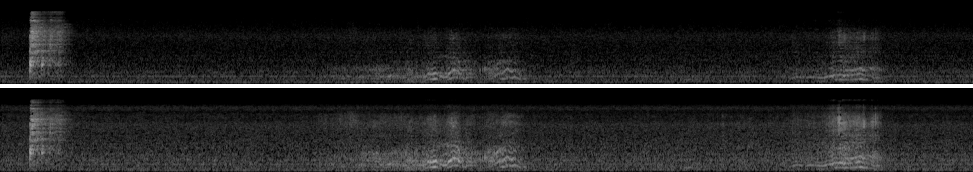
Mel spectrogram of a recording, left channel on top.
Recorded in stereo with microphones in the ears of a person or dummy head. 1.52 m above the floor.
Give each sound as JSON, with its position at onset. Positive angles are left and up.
{"t": 0.3, "sound": "dishes clattering", "side_deg": 5, "distance_m": 0.6}
{"t": 3.2, "sound": "a zipper", "side_deg": -50, "distance_m": 0.5}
